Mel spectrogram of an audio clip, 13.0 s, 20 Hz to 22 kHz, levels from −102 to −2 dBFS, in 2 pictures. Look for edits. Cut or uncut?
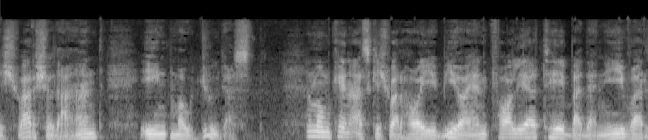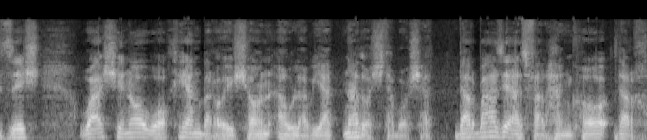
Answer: cut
